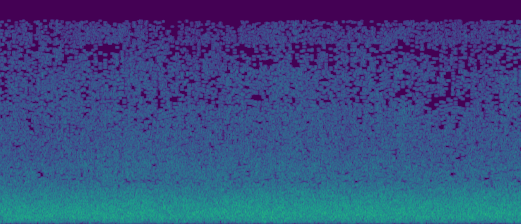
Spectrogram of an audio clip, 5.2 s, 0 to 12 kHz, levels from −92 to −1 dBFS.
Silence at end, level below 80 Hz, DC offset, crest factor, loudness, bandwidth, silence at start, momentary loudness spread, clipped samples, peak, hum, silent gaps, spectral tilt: 0 s; -82 dBFS; under 0.1%; 14 dB; -36 LUFS; 11.5 kHz; 0 s; 1 LU; under 0.1%; -22 dBFS; none; none; -3.5 dB/octave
